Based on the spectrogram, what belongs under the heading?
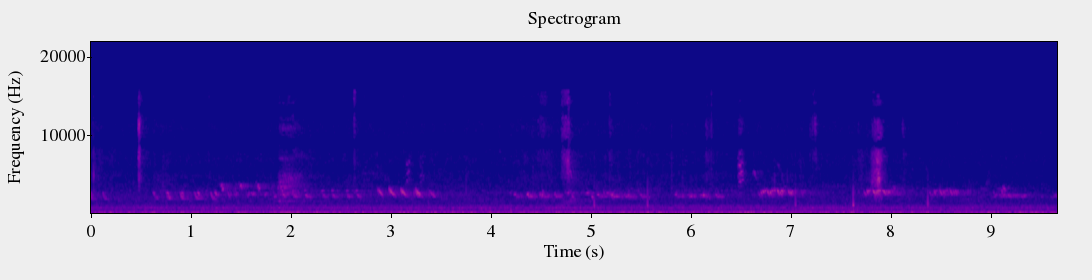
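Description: Small birds chirping in short, rapid trills over a steady low rumble, with a few scattered sharp taps.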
